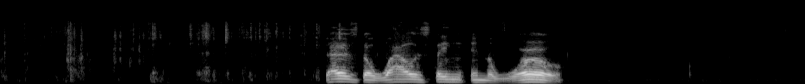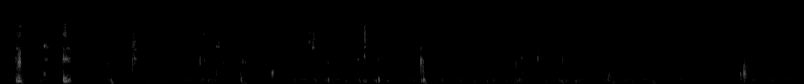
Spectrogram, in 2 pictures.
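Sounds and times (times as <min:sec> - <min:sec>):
person chewing: 0:08.0 - 0:13.8.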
